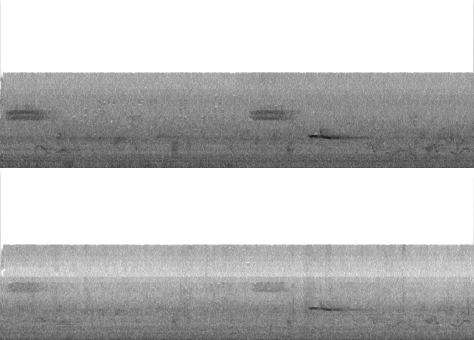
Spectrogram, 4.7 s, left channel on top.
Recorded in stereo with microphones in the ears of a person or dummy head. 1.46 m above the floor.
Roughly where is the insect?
Left.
